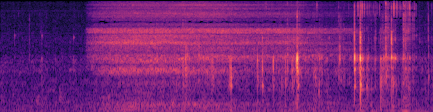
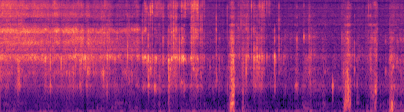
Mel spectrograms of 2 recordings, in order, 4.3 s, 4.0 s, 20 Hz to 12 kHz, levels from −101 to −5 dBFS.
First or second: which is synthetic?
second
